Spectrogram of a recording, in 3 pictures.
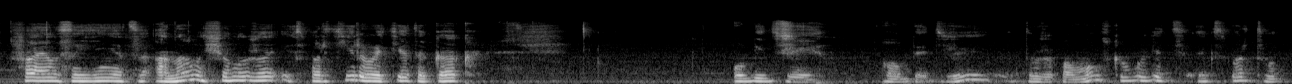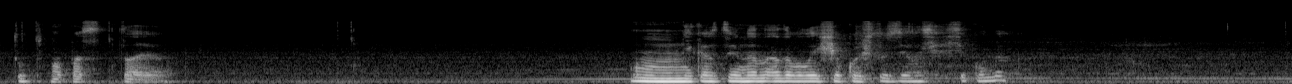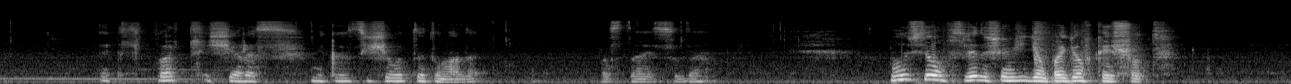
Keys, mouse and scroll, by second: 0.0 click, 1.7-4.7 drag, 25.7-28.7 drag.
